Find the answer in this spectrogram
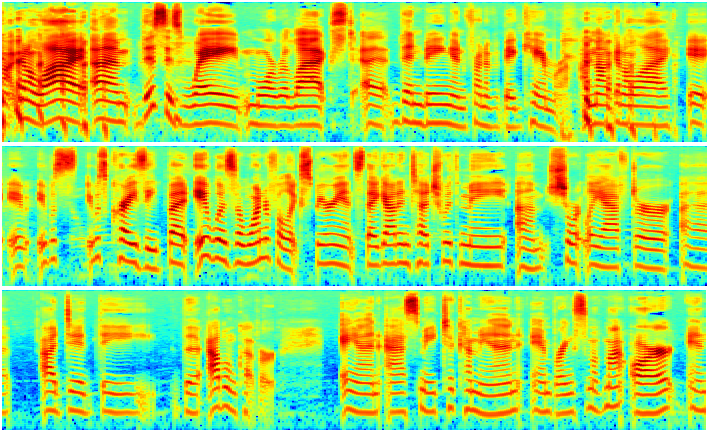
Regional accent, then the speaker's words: Florida, United States; now in Birmingham, United States; I used to kind of say, oh, well, I'm from Florida. That's my home state. That's my hometown.

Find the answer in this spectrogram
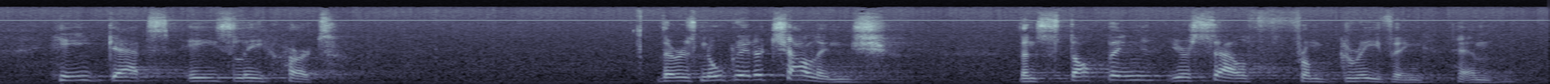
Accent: Northern Ireland, United Kingdom; My brother's over from Northern Ireland. I'm losing my accent.

